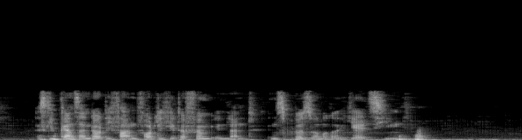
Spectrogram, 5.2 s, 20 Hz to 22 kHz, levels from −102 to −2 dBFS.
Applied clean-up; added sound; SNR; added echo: classical method WPE with log-MMSE.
